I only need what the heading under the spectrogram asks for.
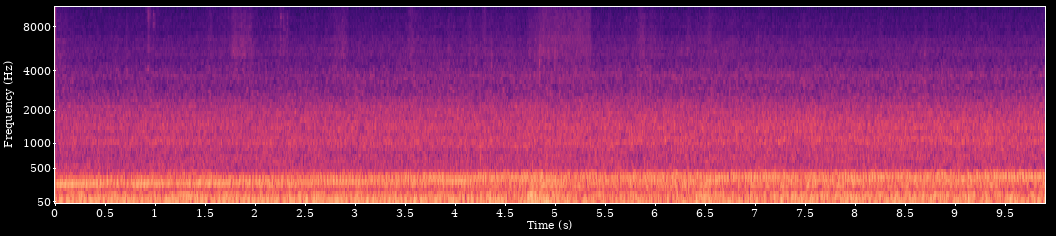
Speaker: you can sort of hear that bearing making sort of howling noise I'm going about 50 km an hour right now and you can hear it kind of go like it's almost like a wooing noise that just see to sort of persists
